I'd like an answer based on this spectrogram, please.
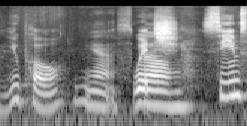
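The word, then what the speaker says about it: Yupo: And you told me once there's a paper called UPO, Yes.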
